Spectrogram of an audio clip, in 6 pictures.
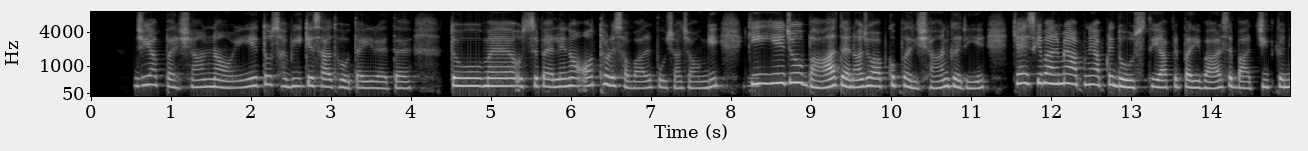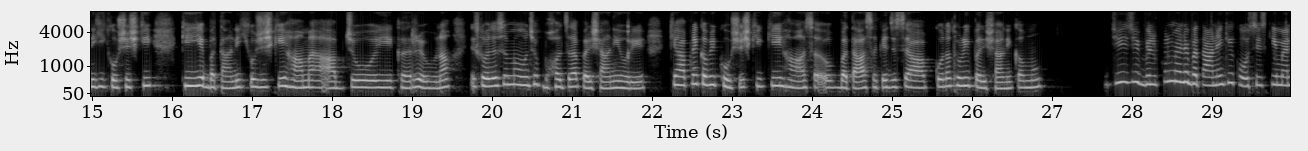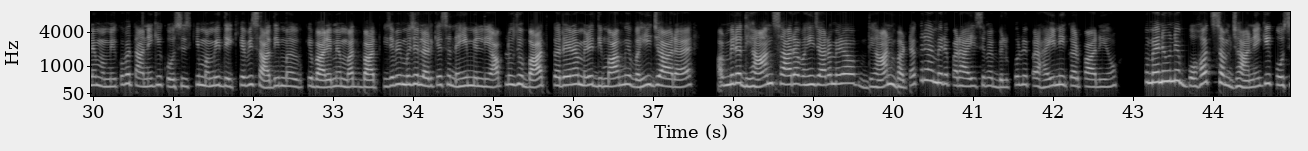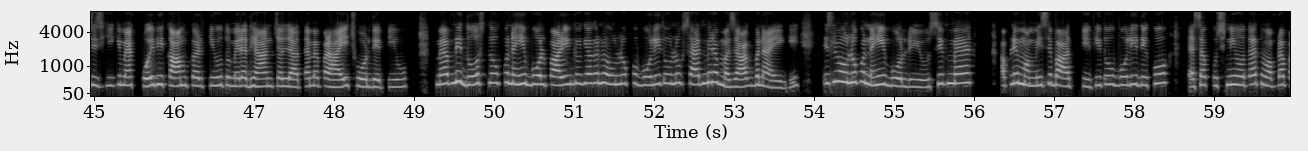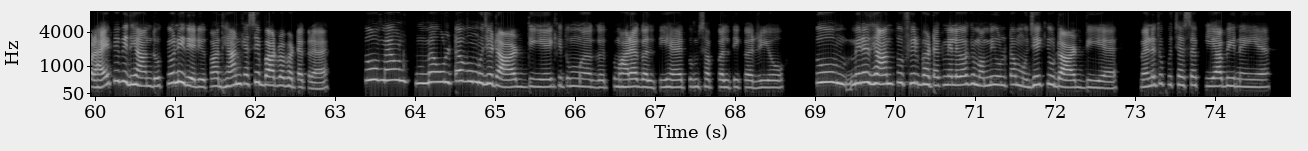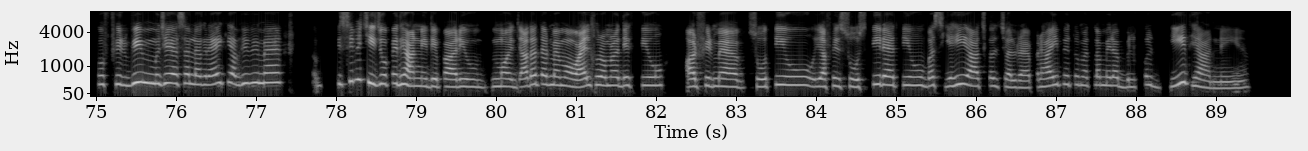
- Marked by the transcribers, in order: none
- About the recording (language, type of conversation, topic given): Hindi, advice, मेरा ध्यान दिनभर बार-बार भटकता है, मैं साधारण कामों पर ध्यान कैसे बनाए रखूँ?
- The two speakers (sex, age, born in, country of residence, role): female, 18-19, India, India, advisor; female, 20-24, India, India, user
